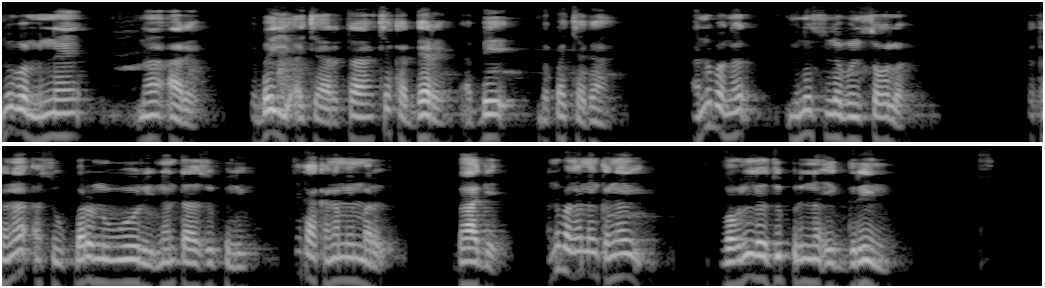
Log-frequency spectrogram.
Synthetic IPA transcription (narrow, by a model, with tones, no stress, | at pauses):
nʊ˦ba˨mɪ˨nɛ˦ | naː˦ʔa˨ɾɪ˨ | ka˨ba˦ji˨ʔa̰˨t͡ʃaː˨ɾɪ˨taː˦t͡ʃɛ˦ka˨da˦ɾɪ˨a̰˨be˦ba˨k͡pa˦t͡ʃa˨ɡaː˦˨ | a˨nʊ˦ba˨ŋa˦ | mɪ˨˦nɛ˦su˦la˦bʊ˦n˦sʊ˦ɣʊ˦lɔ˨ | ka˨ka˨ŋa˦ʔa˨su˨k͡pa˦ɾɪ˦nʊ˦woː˦ɾi˨na˦ntaː˦zʊ˦pi˨li˦ | t͡ʃɛ˦ka˨ka˨ŋa˦mɪ˦nma˨ɾɪ̰˨ | baː˦ɡɪ˨ | a˨nʊ˦ba˨ŋa˦mɪ˦ŋka˨ŋa˦ | vɔ˨ɣlɪ˦la˦zʊ˦pi˨li˦na˦ʔe˨ɡɾi˦˨n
